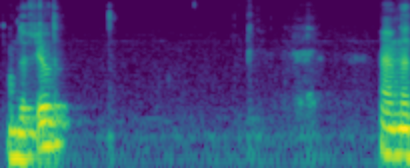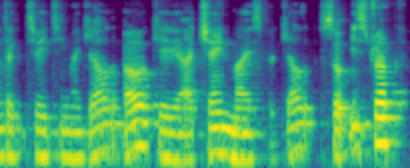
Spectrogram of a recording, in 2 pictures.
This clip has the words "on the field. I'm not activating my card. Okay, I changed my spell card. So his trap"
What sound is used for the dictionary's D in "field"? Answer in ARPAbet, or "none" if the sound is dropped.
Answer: D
